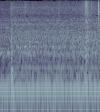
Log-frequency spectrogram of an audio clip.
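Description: A steady low hum under a soft knock about a quarter second in and a few light taps near the end, from a glass measuring cup and a spatula against a stainless steel mixing bowl as meringue is folded into cheesecake batter.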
